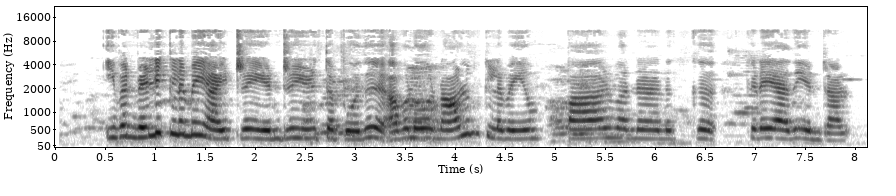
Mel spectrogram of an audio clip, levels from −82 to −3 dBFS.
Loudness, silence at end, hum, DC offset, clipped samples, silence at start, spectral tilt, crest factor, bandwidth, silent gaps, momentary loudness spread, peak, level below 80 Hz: -19 LUFS; 0.15 s; none; under 0.1%; under 0.1%; 0.5 s; -2 dB/octave; 18 dB; 11.5 kHz; none; 10 LU; -2 dBFS; -72 dBFS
